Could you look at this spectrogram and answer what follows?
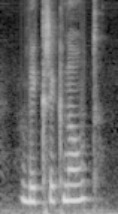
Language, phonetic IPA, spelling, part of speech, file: Czech, [ˈvɪkr̝̊ɪknou̯t], vykřiknout, verb, Cs-vykřiknout.ogg
- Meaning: 1. to shout 2. to scream (to make the sound of a scream)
